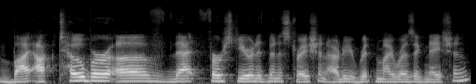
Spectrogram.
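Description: In a Texan accent, a man with a fairly high pitch speaks with ordinary pitch variation over a quiet background. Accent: Texan American English. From Houston, Texas (Spring Branch). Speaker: school district administrator, former choir director. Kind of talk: interview. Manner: casual, with frequent fillers.

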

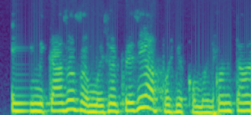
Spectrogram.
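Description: The pitch of this woman's voice is fairly high. She has a dark, mellow tone. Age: 40s. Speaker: writer and dancer. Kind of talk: interview.

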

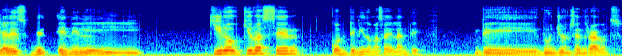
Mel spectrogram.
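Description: A man in a Mexican accent, medium in pitch and lively in intonation, at a very slow pace with long, frequent pauses. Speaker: content creator. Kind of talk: casual chat. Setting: live stream. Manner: halting.

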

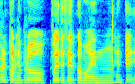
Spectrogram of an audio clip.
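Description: A woman with a Japanese accent, fairly high in pitch, at a fairly slow pace with music in the background. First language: Japanese (speaking Spanish). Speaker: language meetup organizer. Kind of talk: casual chat. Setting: studio. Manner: halting.

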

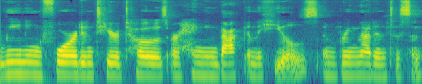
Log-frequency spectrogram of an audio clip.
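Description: A woman with an ordinary speaking voice talks at a medium pitch. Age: 30s. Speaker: yoga teacher. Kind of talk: guided yoga and meditation instruction, cueing poses and breath to a class. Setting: workshop with live class. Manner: slow, calm, soothing cues with pauses; gentle, reassuring, softly repetitive.

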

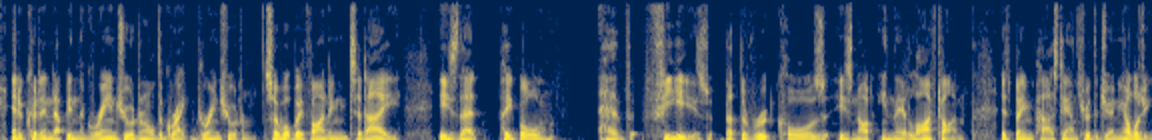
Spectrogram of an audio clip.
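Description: Somewhat breathy and fairly low-pitched, a man speaks with an Australian accent at a moderate pace and with lively intonation, on a very clean, dry, close recording with no echo and a silent background. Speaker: business coach. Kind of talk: interview.

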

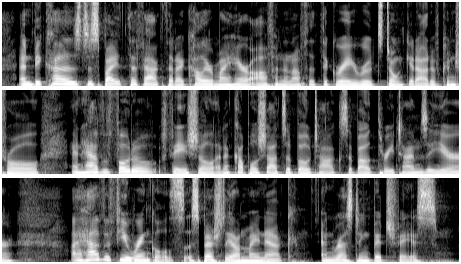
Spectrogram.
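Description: A woman with an American accent speaks at a fairly quick pace, her pitch fairly low. Her pitch varies in an ordinary way, and it's a plain, everyday voice. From Wisconsin. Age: 50s. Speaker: storyteller and activist. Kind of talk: personal story read aloud.

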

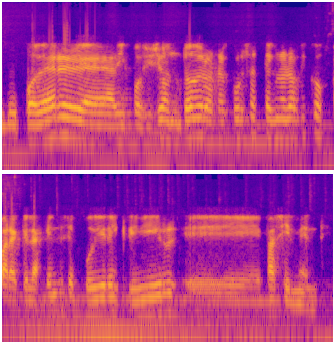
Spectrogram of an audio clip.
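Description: Backed by music, the man keeps to a moderate pace. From La Pampa, Argentina. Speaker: provincial government minister. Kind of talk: radio interview. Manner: halting, with frequent fillers.

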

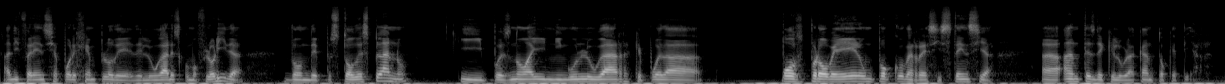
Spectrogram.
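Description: A man with an ordinary speaking voice, medium in pitch, at a moderate pace with fairly even intonation. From Mexico. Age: 20s. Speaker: science podcast host. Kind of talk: educational monologue. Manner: casual, conversational.

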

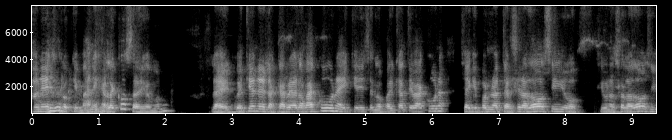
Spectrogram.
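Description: Somewhat breathy, a man talks at a fairly quick pace with a fairly high pitch and ordinary pitch variation. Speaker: retired physician. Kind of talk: interview. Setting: video call.

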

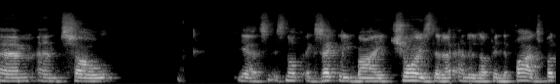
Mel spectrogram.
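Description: This man keeps a moderate pace and fairly even intonation. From Netherlands. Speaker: martial arts instructor. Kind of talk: casual interview. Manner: halting.

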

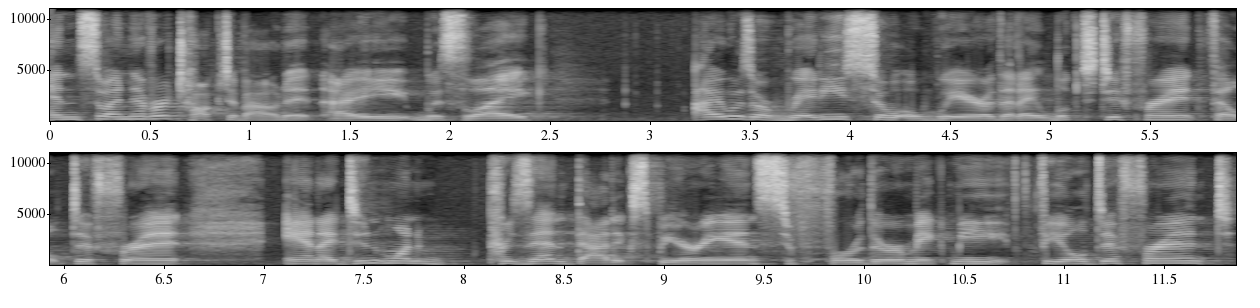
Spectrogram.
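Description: With noticeable background noise behind her, a woman with an American accent speaks at medium pitch, with ordinary pitch variation and very even loudness. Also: moderate pace. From US, Korean American family. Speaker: podcast host. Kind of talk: casual chat.

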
